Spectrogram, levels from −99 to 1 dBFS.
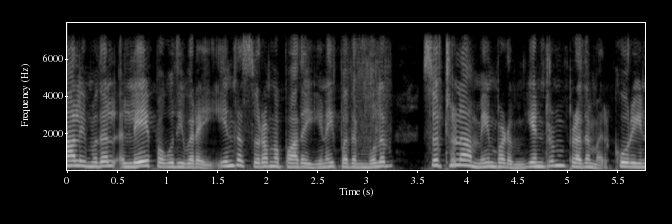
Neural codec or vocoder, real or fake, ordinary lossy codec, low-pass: codec, 16 kHz, 4.8 kbps, FACodec; fake; none; 7.2 kHz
